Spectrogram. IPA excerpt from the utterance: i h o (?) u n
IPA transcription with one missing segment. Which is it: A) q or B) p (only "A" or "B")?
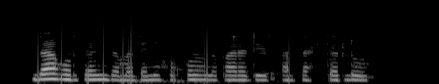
A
